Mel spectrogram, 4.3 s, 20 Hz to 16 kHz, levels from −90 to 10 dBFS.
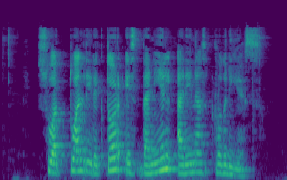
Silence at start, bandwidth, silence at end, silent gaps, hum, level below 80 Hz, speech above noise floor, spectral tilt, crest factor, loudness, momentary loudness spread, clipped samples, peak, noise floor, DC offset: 0.6 s; 9.4 kHz; 0.4 s; none; none; -64 dBFS; 31 dB; -3.5 dB/octave; 18 dB; -24 LUFS; 9 LU; under 0.1%; -6 dBFS; -55 dBFS; under 0.1%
